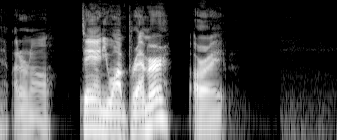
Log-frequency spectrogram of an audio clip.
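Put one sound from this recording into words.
A young man speaks with excitement into a close microphone.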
